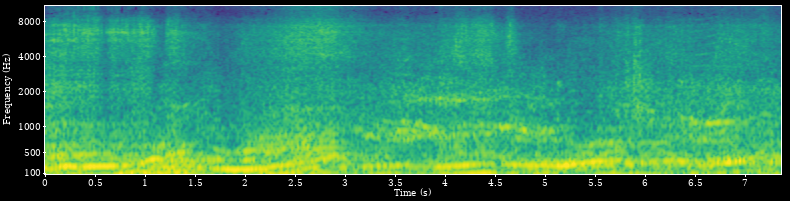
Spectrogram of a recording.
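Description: A car's engine revving up and down while its tyres squeal as it spins donuts, the engine pitch swooping up and falling again over and over.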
